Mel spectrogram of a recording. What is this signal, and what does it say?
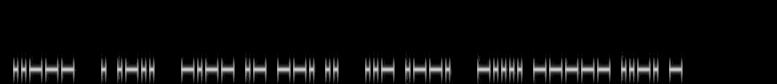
Morse code, heard as a keyed tone, about 31 wpm, 700 Hz. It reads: 2 EL YAGI UP 60FT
